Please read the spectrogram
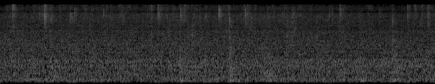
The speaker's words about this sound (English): It is pouring now. Absolutely, as I would say, it's absolutely wanging it down. Look at this. That is rain. I'm just going to let you listen to this for a minute.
